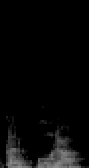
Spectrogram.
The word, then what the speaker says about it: karpura: When you said karpura, they said karpura. Press the pa a little more.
